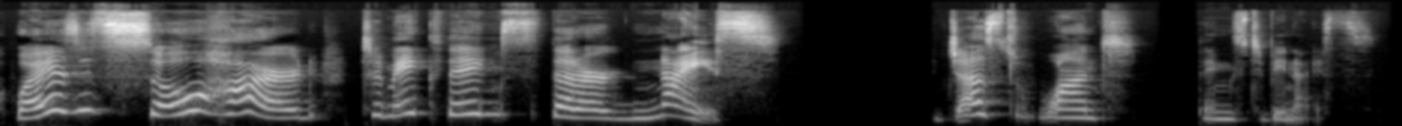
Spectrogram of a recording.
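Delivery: high, slow, drawn-out plea; plaintive lament. Real, not acted. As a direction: lament it slowly in playful despair. Mock-despairing plea for nicer films.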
